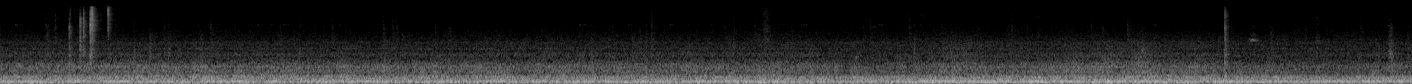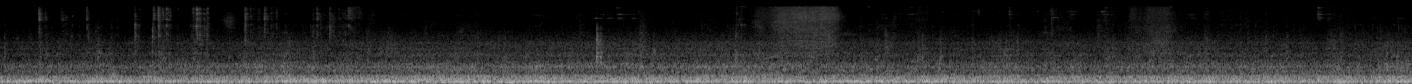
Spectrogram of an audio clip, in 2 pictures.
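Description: Passenger railway carriage running at speed, heard from inside: a steady rumble of wheels on track, with scattered sharp clicks and rattles and a brief hiss about three-quarters of the way through.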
